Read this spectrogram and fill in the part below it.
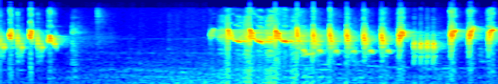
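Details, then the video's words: Kerak basi, or clamorous reed warbler, delivering a sharp, harsh song: a short burst of scratchy notes, a second of quiet, then a long run of rapid chattering, rasping phrases. "burung KERAK BASI tembakan tajam & kasar"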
